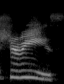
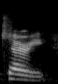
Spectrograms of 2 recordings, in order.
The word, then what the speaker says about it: Cherise: No, but my name is Cherise, but it's very hard to pronounce in Spanish. And so everybody that mispronounces my name pronounces it Cherry.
